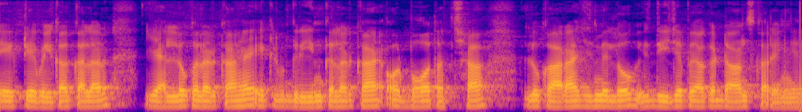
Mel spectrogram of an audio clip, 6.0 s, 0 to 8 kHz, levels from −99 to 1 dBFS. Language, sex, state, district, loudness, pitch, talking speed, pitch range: Hindi, male, Punjab, Kapurthala, -19 LUFS, 105 Hz, 280 wpm, 105-110 Hz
